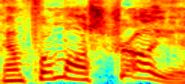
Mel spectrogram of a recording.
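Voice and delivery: put-on a clumsy, high-pitched stab at an Australian accent; badly done Australian accent, half laughing at yourself; Australian accent attempt. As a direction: try her Australian accent and miss it a bit. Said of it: "don't let me try to do these accents".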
